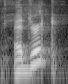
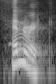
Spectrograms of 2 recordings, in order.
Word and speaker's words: Henrik: Hedrick? Hendrik. Henrik.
